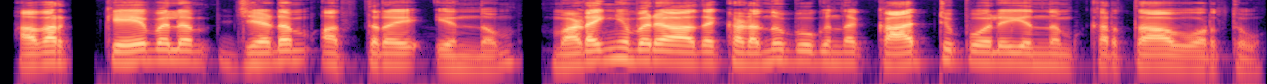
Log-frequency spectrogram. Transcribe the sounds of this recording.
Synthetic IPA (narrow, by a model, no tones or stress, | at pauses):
ɐʋɐrke̞ːʋɐlɐmd͡ʑe̞ɽɐmɐt̪ree̞nːumːɐɽɐŋːuʋɐɾaːðe̞kɐɽɐnːubo̞ːɣun̪ːɐkaːtːubo̞ːle̞je̞nːumkɐrt̪aːʋoːrt̪ːṵ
